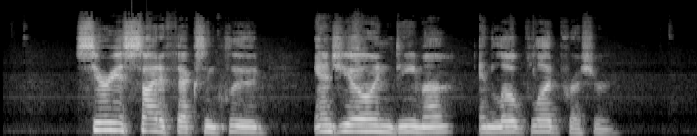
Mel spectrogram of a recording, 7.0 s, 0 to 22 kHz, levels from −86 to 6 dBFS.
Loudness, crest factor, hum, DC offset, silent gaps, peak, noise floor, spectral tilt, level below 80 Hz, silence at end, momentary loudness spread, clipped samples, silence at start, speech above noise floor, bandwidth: -15 LUFS; 16 dB; none; under 0.1%; none; 0 dBFS; -60 dBFS; -3 dB/octave; -60 dBFS; 0.85 s; 14 LU; under 0.1%; 0.75 s; 45 dB; 14.5 kHz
